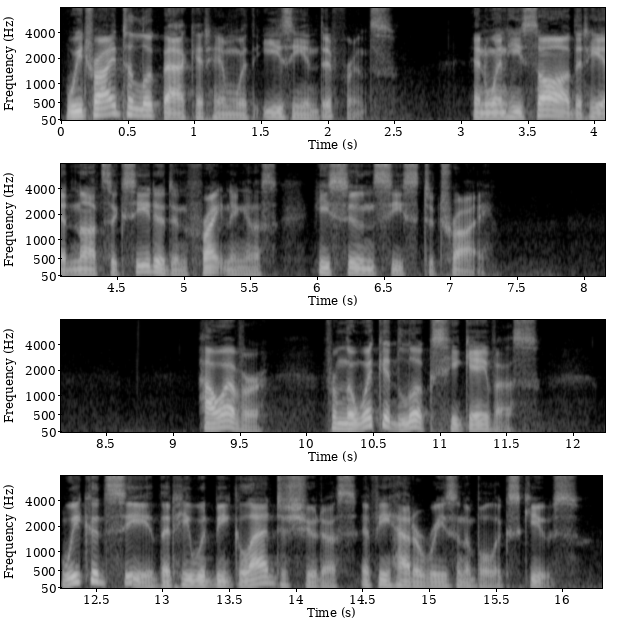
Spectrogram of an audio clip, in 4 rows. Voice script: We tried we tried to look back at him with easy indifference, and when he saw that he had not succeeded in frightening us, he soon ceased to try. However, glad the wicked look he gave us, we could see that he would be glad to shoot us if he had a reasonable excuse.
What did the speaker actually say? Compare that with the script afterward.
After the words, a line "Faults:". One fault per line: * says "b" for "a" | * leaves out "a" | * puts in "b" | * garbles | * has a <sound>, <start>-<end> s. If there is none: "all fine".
We tried to look back at him with easy indifference, and when he saw that he had not succeeded in frightening us, he soon ceased to try. However, from the wicked looks he gave us, we could see that he would be glad to shoot us if he had a reasonable excuse.
Faults:
* leaves out "we tried"
* says "from" for "glad"
* says "looks" for "look"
